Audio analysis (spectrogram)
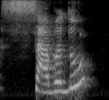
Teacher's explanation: in this case you're gonna have a three syllable word sabado and you have the accentuation on the first syllable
